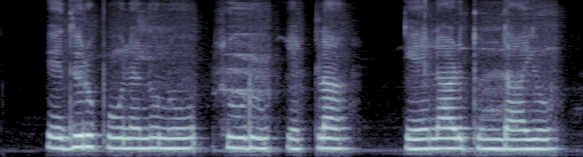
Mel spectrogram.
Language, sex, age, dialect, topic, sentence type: Telugu, female, 56-60, Southern, agriculture, statement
